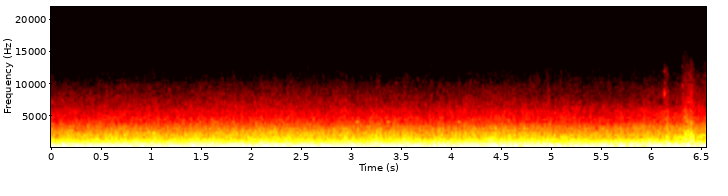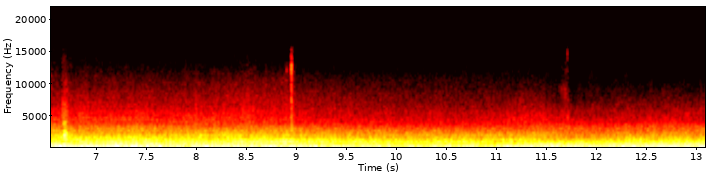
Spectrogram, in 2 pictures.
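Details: Lakewood P223 first-generation fan with Westinghouse motor, after cleaning and oiling (blade and grills washed, still wet), on high speed: steady, even whoosh with a low constant motor hum, no rattles or scraping; normal running.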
